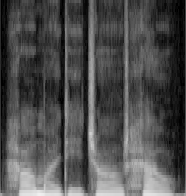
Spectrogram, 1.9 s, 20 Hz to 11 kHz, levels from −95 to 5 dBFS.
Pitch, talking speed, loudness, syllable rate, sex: 185 Hz, 160 wpm, -13 LUFS, 3.5 syllables/s, female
